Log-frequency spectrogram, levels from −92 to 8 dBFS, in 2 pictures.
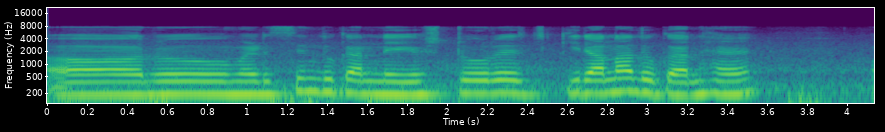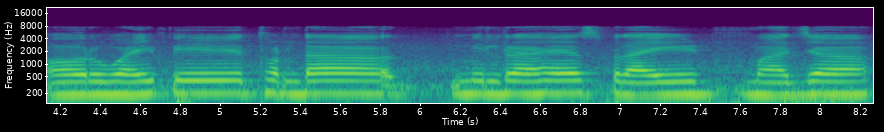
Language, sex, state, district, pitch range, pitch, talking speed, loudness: Hindi, female, Odisha, Sambalpur, 190-205 Hz, 195 Hz, 140 wpm, -14 LUFS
